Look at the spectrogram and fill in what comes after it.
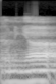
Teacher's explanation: یا کو 2 حرکات لمبا کریں گے اور یہ مد اصلی الف مدہ ہوگی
